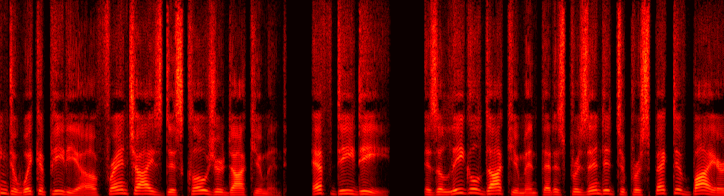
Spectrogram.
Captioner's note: humanoid voice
